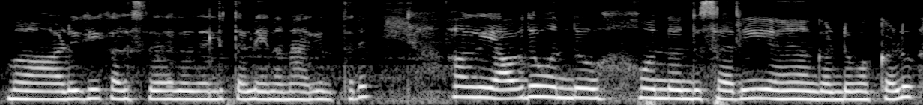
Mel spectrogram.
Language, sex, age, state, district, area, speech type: Kannada, female, 45-60, Karnataka, Chikkaballapur, rural, spontaneous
